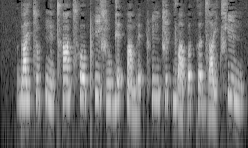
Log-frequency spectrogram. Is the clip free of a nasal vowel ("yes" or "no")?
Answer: no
